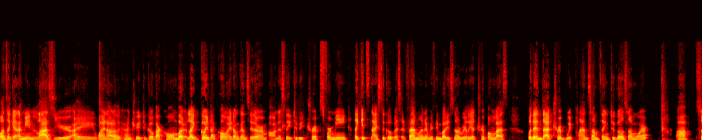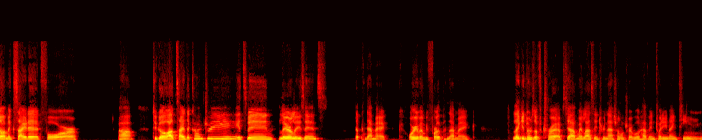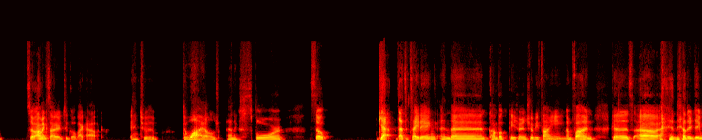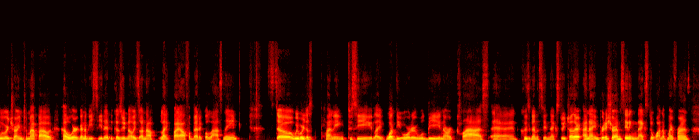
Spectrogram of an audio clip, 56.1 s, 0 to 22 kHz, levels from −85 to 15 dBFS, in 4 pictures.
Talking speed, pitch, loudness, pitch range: 190 wpm, 160 Hz, -21 LUFS, 145-185 Hz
